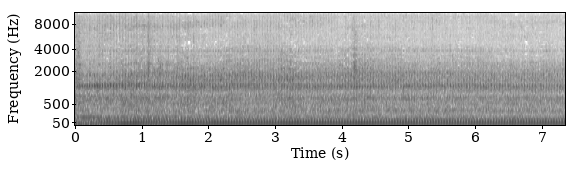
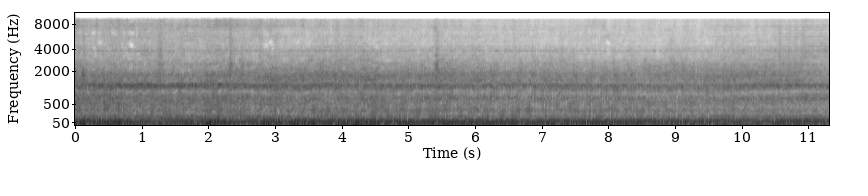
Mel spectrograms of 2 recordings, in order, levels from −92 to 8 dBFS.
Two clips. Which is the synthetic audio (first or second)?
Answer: second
